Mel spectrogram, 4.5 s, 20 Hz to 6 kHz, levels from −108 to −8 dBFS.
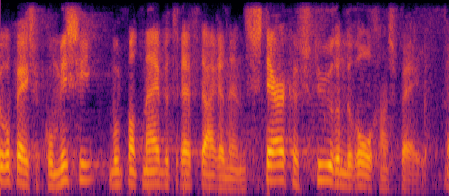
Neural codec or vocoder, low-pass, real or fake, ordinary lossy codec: none; 5.4 kHz; real; Opus, 32 kbps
